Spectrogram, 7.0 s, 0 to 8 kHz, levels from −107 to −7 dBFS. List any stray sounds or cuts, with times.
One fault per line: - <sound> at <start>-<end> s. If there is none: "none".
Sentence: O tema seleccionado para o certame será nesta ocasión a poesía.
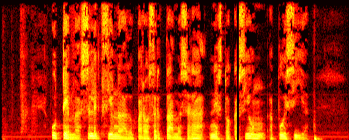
- dropout at 4.7-4.8 s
